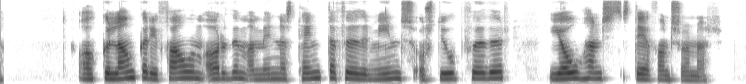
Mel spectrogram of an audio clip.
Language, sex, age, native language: Icelandic, female, 50-59, Icelandic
